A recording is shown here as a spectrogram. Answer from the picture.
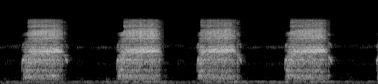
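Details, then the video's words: During a nighttime barn owl mating ritual at a nest box, 8:45 pm on 3 March 2023, four long raspy hisses come at a steady pace of almost one a second, with a faint thin tone between them. "Barn Owl Mating Ritual 14th Night"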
